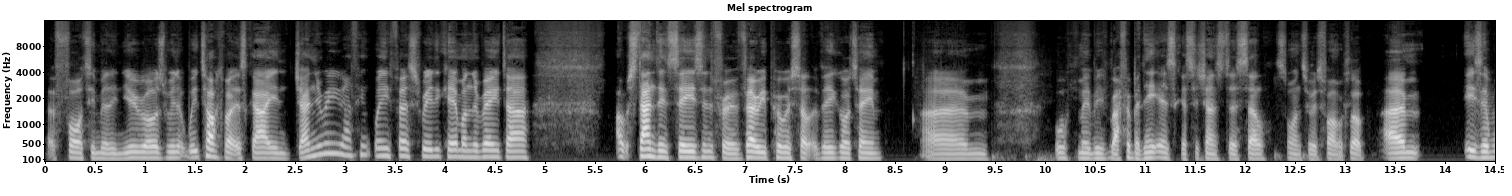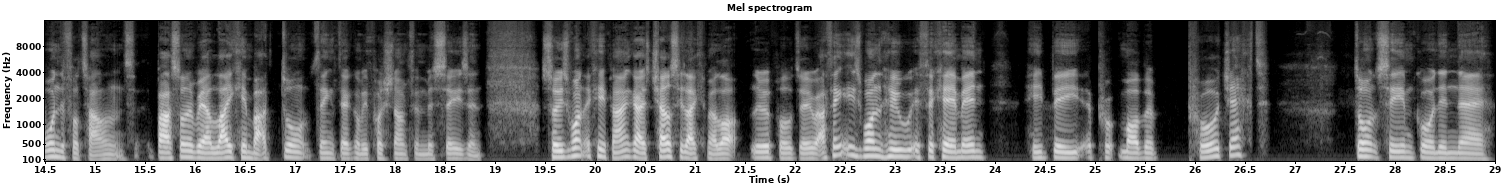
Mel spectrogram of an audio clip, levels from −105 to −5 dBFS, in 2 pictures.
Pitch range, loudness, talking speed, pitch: 130-165 Hz, -25 LUFS, 225 wpm, 145 Hz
